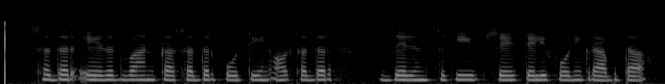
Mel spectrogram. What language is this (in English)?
Urdu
